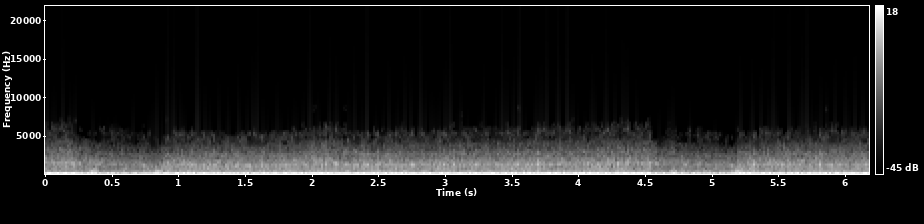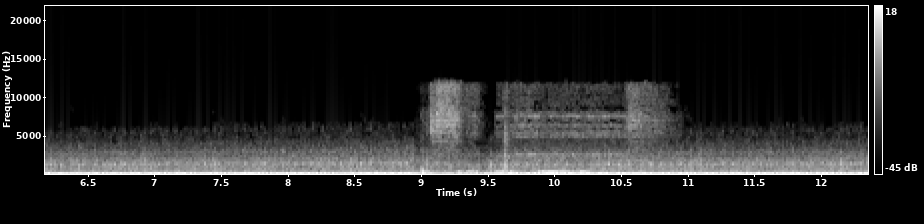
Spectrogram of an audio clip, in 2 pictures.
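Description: A truck engine rumbles steadily as it drives along.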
